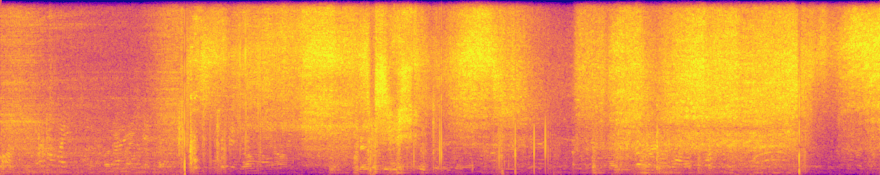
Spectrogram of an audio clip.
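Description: A small steam locomotive chuffs along ahead.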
